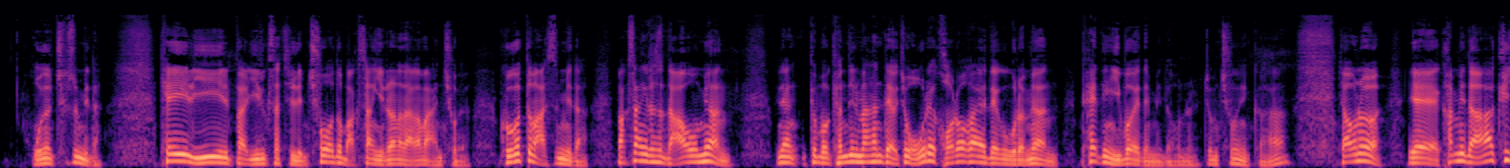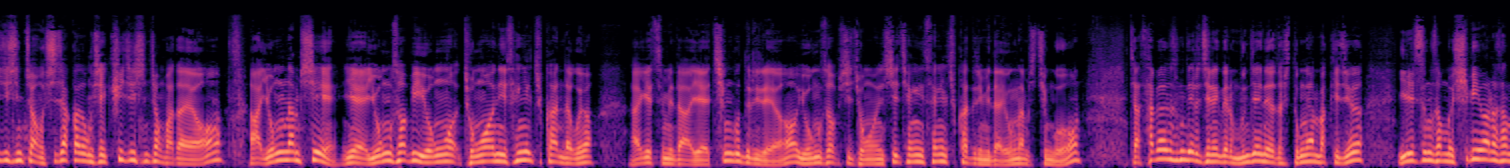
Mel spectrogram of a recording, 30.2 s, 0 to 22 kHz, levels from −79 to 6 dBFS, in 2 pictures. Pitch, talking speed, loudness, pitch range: 135 Hz, 355 characters per minute, -14 LUFS, 110-165 Hz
